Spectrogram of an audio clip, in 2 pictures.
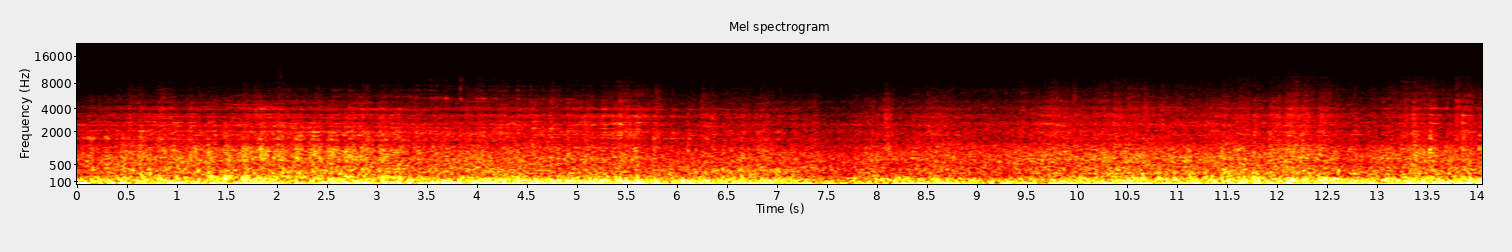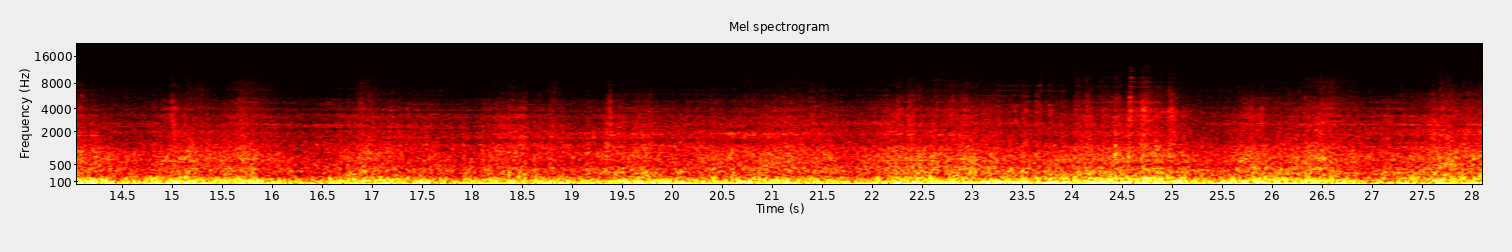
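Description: Freight cars of a passing train rolling by: a steady rumble of steel wheels on the rails with scattered clickety-clack over the rail joints.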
